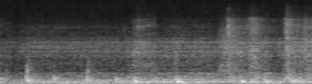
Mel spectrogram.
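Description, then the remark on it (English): Several dull knocks on a compartment door by a porter handing in an envelope, irregularly spaced, over a steady low rumbling hum. No one speaks. “He's knocking at the door to that compartment, handing in the envelope.”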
